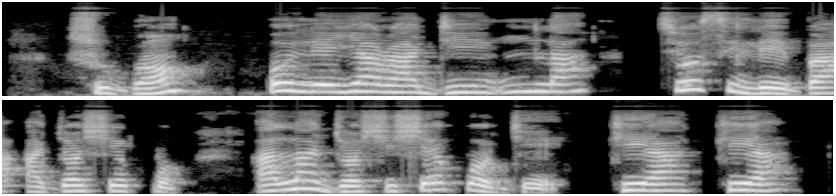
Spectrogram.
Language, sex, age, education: Yoruba, female, 30-45, tertiary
